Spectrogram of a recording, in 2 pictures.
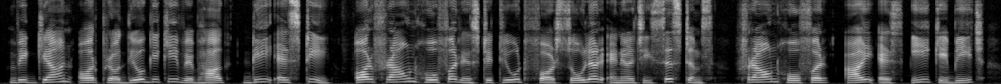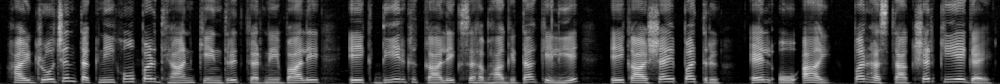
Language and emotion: Hindi, neutral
